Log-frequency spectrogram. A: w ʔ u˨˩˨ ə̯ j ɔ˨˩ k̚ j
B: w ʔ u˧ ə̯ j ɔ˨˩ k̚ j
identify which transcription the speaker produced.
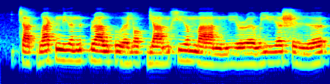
A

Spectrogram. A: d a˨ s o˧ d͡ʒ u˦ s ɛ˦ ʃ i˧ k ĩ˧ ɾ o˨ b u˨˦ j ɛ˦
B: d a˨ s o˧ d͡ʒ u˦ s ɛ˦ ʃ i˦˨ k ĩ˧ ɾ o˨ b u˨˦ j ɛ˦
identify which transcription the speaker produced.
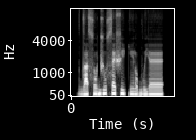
B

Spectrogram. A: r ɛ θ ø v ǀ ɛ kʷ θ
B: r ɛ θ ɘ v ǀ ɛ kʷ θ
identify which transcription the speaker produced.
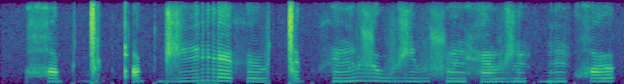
A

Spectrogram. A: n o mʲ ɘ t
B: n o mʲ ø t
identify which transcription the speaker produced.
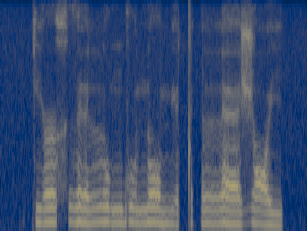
A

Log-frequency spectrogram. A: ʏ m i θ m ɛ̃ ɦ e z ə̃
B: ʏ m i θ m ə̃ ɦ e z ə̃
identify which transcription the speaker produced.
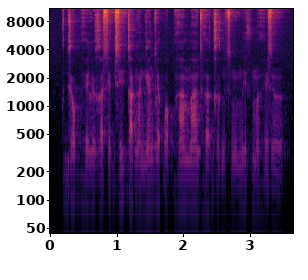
B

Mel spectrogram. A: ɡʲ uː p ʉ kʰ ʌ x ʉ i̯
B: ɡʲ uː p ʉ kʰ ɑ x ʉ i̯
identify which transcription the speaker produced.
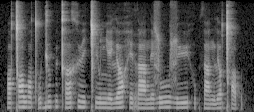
A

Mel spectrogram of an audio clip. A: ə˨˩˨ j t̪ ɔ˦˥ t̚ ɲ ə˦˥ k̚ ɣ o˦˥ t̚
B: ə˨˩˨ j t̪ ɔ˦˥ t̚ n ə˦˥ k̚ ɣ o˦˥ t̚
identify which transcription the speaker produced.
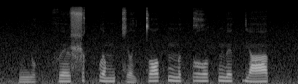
B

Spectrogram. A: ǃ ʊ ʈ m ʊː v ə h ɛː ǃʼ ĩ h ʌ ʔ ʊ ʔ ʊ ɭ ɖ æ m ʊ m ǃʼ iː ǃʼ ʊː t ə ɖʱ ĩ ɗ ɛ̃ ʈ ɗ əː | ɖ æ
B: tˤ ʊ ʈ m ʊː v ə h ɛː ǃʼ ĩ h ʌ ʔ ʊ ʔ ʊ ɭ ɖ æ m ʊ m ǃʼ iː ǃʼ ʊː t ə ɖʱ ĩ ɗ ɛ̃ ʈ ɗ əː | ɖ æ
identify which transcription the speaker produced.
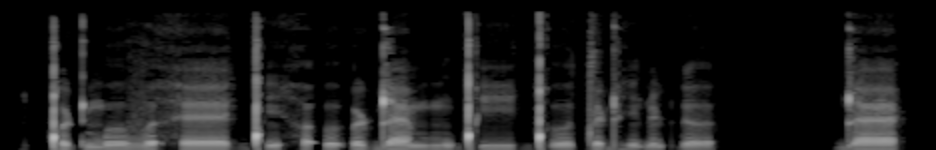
A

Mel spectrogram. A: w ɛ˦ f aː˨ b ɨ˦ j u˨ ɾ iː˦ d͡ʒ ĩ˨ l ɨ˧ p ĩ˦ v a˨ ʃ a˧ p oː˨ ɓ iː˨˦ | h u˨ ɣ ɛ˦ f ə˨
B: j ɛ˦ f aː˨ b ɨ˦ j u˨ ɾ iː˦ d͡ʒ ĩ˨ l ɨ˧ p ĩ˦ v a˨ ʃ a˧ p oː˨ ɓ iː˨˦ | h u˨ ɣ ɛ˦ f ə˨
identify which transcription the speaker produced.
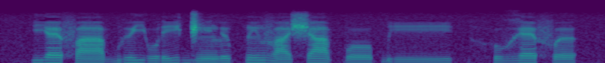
B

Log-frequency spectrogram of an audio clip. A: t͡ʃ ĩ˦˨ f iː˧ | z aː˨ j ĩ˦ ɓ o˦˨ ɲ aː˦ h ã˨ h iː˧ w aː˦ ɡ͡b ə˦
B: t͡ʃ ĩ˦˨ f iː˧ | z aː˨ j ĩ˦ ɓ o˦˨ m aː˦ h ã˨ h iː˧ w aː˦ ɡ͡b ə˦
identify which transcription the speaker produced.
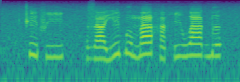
B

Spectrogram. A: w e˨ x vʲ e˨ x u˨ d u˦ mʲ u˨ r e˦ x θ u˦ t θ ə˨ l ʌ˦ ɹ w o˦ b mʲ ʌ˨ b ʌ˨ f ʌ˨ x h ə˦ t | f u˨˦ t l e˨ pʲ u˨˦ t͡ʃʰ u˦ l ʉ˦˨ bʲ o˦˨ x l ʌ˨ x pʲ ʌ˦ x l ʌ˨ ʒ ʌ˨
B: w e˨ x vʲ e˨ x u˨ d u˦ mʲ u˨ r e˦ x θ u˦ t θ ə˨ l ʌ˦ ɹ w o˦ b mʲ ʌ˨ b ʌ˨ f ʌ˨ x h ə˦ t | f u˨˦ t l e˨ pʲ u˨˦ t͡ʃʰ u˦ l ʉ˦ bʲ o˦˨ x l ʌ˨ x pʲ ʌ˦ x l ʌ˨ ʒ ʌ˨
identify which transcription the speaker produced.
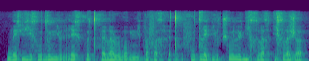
B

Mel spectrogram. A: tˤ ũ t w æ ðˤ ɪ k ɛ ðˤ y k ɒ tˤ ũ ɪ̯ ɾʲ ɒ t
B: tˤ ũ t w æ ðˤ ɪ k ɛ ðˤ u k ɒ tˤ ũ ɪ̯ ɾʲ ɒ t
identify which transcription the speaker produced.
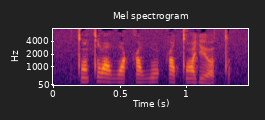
B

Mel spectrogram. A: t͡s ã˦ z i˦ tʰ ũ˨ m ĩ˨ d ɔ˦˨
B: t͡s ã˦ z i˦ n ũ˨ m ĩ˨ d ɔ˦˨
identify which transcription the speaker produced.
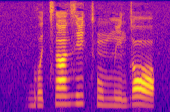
A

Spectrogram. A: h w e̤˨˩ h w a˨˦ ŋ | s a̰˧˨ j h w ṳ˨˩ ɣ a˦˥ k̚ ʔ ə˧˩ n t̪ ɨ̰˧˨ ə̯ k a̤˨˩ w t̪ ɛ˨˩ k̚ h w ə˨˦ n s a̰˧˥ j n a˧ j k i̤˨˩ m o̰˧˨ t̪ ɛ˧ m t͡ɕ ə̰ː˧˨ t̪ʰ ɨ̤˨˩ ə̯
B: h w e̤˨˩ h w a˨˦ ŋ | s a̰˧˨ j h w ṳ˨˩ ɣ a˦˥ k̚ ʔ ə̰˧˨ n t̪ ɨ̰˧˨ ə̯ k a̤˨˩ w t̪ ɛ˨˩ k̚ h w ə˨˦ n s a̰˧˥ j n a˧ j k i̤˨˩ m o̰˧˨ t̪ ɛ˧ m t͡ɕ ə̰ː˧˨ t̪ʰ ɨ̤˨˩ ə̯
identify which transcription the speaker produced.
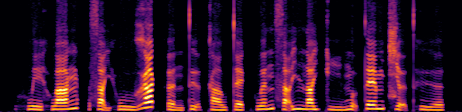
A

